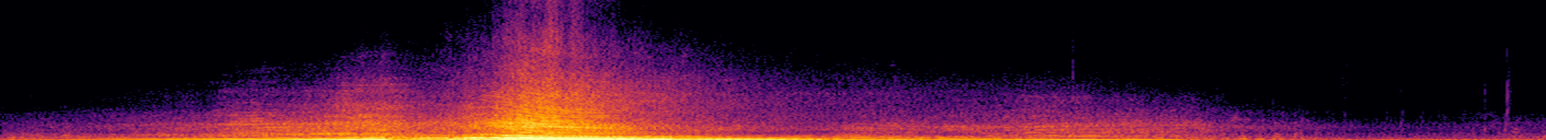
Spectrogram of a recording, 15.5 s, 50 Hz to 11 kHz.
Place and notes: Brands Hatch GP Circuit, West Kingsdown, Longfield, UK - wsb 2004 ... superbike practice ...
wsb 2004 ... superbike practice ... one point stereo mic to minidisk ... time approx ...
July 2004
